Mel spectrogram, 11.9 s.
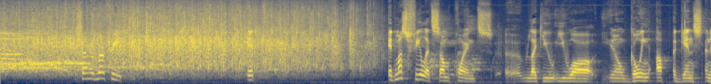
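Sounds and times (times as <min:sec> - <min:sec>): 
The Daily Show studio audience applause: 0:00.0 - 0:06.5
speech: 0:01.4 - 0:02.3, 0:04.1 - 0:04.4, 0:06.5 - 0:11.8.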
